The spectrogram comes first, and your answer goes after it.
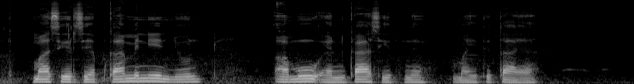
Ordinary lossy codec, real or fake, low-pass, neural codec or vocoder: none; real; none; none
